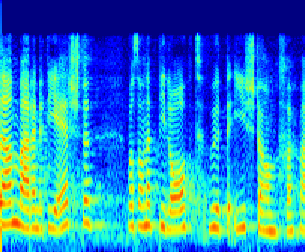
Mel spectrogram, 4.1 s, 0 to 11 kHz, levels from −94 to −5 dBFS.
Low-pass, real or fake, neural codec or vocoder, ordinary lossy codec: 7.2 kHz; fake; codec, 16 kHz, 0.8 kbps, ZipCodec; none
